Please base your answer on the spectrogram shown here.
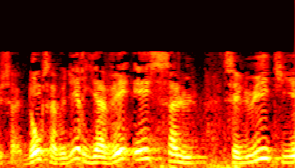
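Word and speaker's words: Yahvé: dans des noms propres nous par convention on prononce Yav quelque chose comme ça mais c'est c'est une convention c'est peut-être la prononciation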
